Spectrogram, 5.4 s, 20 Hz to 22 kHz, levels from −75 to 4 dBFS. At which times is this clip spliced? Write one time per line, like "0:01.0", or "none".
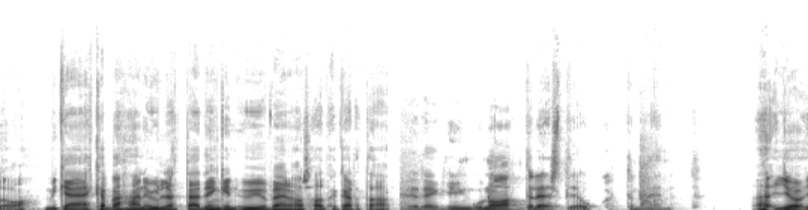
0:02.7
